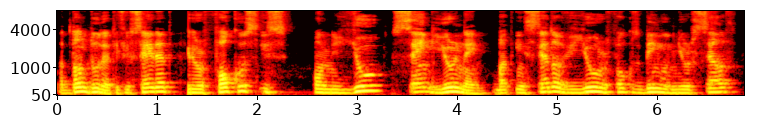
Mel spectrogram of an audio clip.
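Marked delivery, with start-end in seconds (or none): none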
